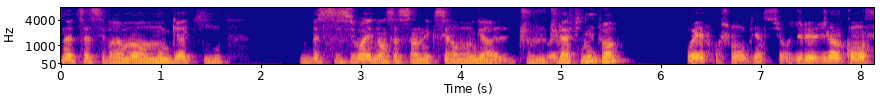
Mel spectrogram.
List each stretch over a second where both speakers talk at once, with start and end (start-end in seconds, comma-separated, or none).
none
